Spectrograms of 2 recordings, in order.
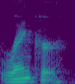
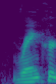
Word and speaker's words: Rancor: I think that the the word ranker is how it's pronounced. But the monster in Star Wars is the rancor. Eh, slightly different pronunciation, but even just putting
